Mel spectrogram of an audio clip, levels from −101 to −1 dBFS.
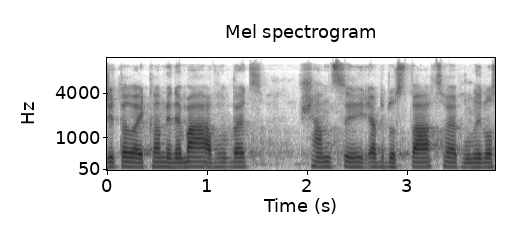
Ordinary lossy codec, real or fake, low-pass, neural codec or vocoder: Opus, 24 kbps; fake; 9.9 kHz; autoencoder, 22.05 kHz, a latent of 192 numbers a frame, VITS, trained on one speaker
